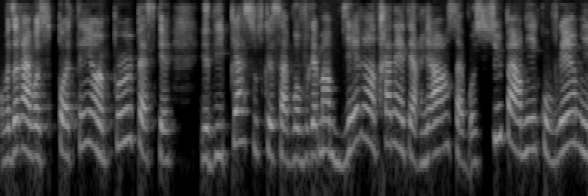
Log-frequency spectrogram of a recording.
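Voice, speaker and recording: A woman's high-pitched voice at a very fast pace, with ordinary pitch variation, over a quiet background. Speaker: hairdresser. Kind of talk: live stream tutorial. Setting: small esthetics cabin in salon. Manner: casual.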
